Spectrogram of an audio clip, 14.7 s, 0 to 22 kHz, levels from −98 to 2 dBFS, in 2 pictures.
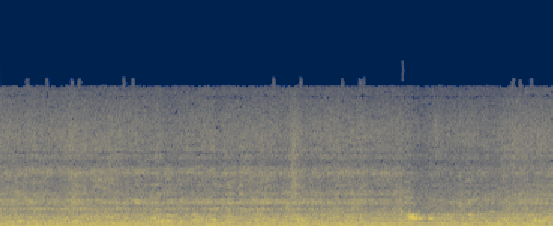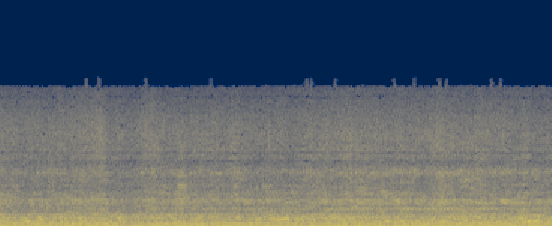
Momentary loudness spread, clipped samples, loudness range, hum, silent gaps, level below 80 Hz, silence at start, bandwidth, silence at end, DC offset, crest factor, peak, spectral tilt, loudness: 2 LU; under 0.1%; 1 LU; none; none; -32 dBFS; 0 s; 14.5 kHz; 0 s; 10%; 16 dB; 0 dBFS; -4.5 dB/octave; -17 LUFS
